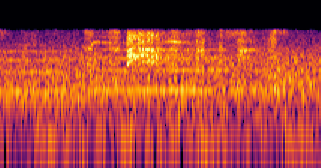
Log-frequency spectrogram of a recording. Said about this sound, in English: From over the top of the General Motors building, I watched a flock of black birds circling in the sky.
